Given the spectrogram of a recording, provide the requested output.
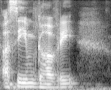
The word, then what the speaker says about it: Aseem Ghavri: Aseem Ghavri. Ghavri. Okay. Yeah. Aseem Ghavri.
